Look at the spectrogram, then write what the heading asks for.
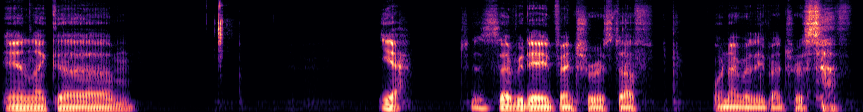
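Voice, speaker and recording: A man with a fairly low voice narrates a tabletop game as its game master. His delivery is casual and a little hesitant, made up as he goes, and the sound is dry with little room on it. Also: moderate pace, no echo.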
